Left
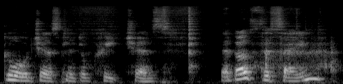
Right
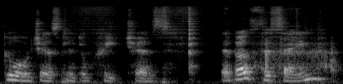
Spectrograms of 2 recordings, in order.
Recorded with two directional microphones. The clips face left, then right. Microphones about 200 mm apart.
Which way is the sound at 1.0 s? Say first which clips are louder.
Left 4 dB; 45° left (ahead or behind).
